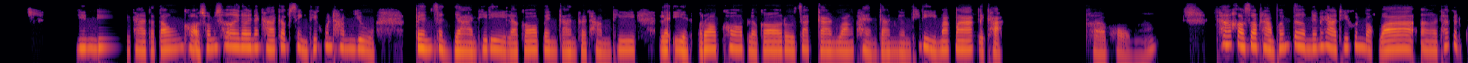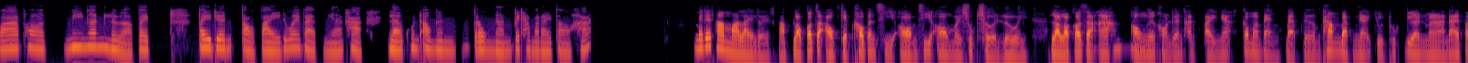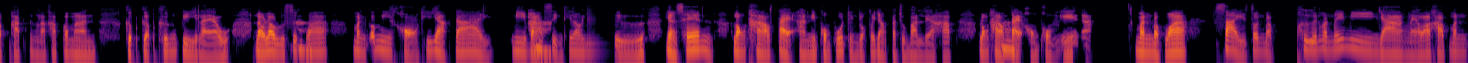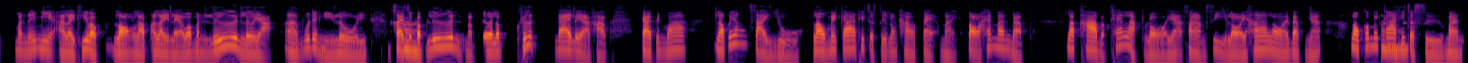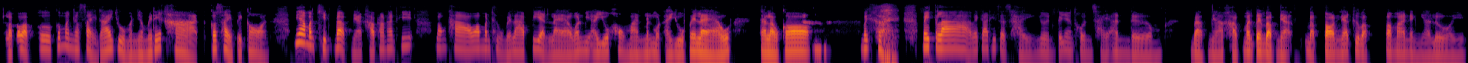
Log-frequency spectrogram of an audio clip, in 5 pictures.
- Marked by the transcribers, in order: other background noise; tapping; laughing while speaking: "เคย"
- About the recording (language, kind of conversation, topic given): Thai, advice, จะทำอย่างไรให้สนุกกับวันนี้โดยไม่ละเลยการออมเงิน?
